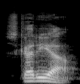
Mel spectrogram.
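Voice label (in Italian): "scaria", dialettale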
